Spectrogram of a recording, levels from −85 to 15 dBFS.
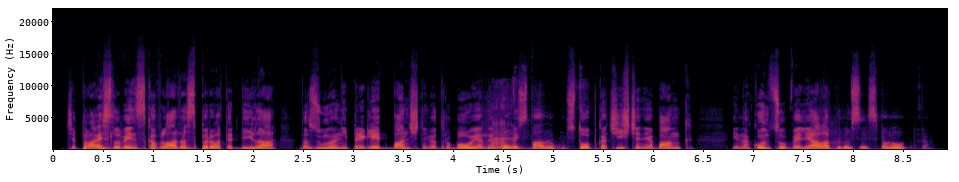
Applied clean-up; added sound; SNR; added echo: neural mask model DeepFilterNet 3.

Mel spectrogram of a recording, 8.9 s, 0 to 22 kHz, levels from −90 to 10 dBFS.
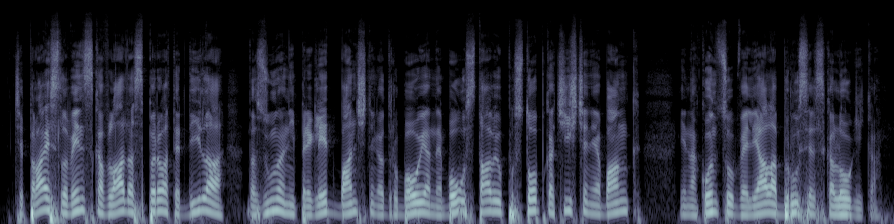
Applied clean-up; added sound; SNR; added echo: none; none; none; none.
